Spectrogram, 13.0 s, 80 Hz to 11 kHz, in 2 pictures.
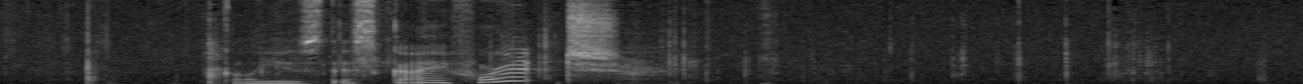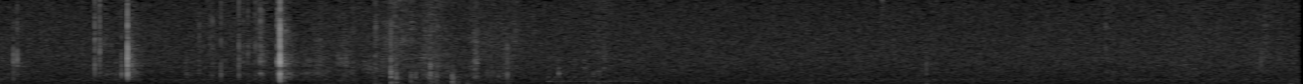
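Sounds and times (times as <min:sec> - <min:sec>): sticker peeling paper crackles: 0:02.6 - 0:09.4.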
